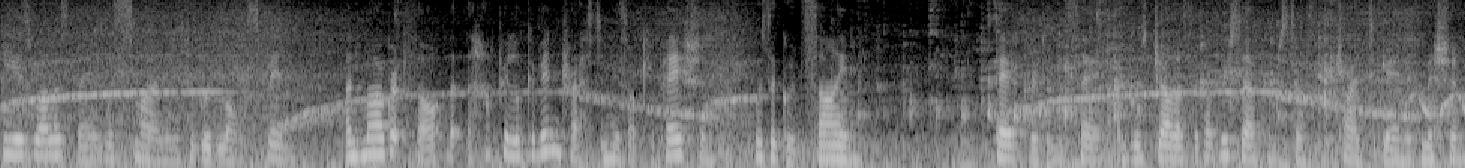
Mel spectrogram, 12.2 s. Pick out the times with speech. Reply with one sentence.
You can hear the speech from 0.0 to 7.2 s and from 8.3 to 12.1 s.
